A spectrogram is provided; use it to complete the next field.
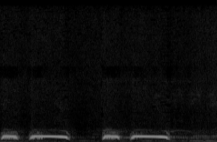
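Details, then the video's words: Lure recording of a spotted dove: two low mellow phrases, each a short coo then a longer level note, clear against faint background hum. "pikat burung tekukur suara ganas/ burung liar langsung turung"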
